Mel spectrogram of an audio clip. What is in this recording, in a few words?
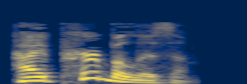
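"hyperbolism", British English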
